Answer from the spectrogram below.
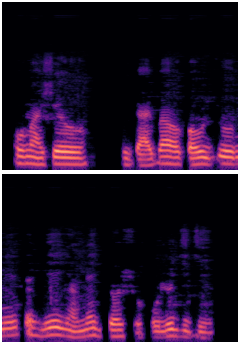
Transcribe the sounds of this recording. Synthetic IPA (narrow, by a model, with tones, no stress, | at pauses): o˧mãː˧ʃe˧o˧ | i˨ɡ͡ba˨ɡ͡ba˦ɔ˧kɔ˧u˧d͡ʒu˦o˧mĩ˨˦fɛ̰˦˨nĩ˨˦e˦˨j̃ã˨mɛ̃˦˨d͡ʒɔ˧ʃu˨ko˨lo˦d͡ʒi˦˧˨d͡ʒi˨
